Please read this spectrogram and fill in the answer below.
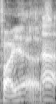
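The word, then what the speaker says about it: Faiyaz: Brent Fayez. I didn't know that's how you pronounce that. Yeah, Brent Fayez.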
